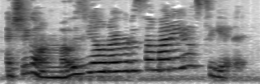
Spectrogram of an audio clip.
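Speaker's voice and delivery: ordinary talk, nothing marked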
